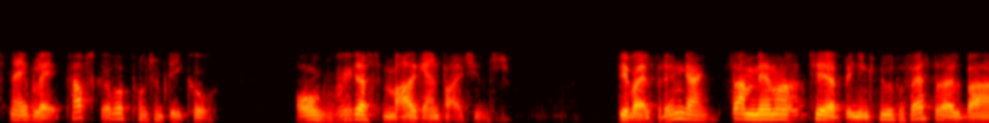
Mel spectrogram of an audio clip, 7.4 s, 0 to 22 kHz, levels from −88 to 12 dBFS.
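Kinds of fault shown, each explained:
G.729 codec: The speech runs through G.729 at 8 kbit/s, which rebuilds each 10 ms frame from a vocal tract filter, a pitch predictor and a few pulses, so the codec damage is plainly audible as a rough, slightly synthetic texture. The line is band-limited to roughly 150 Hz to 3.6 kHz, and a spectrogram shows empty space above about 3.6 kHz and below 150 Hz, with smeared, grainy harmonics inside the band.
VoIP packet loss concealed by the speech codec: Packets drop out in two scattered bursts, around 2.46 to 2.67 s and 5.90 to 6.09 s, with runs of up to 30 and 40 ms. At each gap the decoder stretches its last pitch and filter and lowers the gain, so the speech turns into a brief buzzy tone or coloured noise that fades. The waveform shows shrinking, overly regular cycles, and the spectrogram shows flat, repeated harmonic bands that recover slowly afterwards.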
